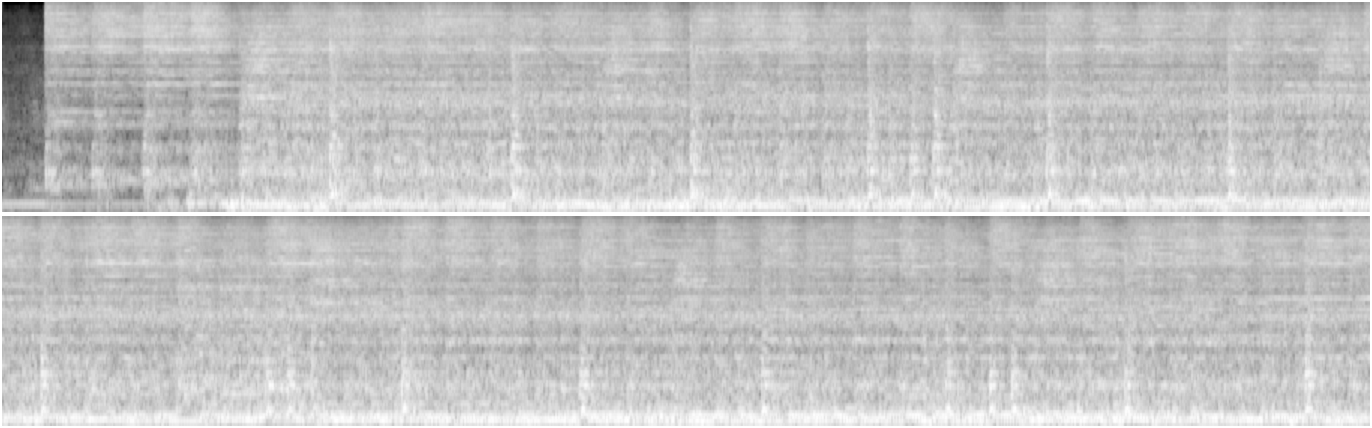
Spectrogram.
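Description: Live rock band playing: two electric guitars, bass guitar and drum kit start a song together right away, with the bass and full band filling in about a second and a half in, then playing on steadily and loud with no vocals.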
